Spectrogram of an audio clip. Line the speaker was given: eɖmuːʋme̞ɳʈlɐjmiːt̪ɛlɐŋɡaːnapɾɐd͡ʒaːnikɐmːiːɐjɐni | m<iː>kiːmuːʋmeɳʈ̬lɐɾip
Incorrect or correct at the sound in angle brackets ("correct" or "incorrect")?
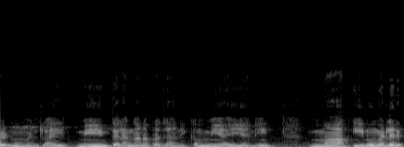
incorrect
